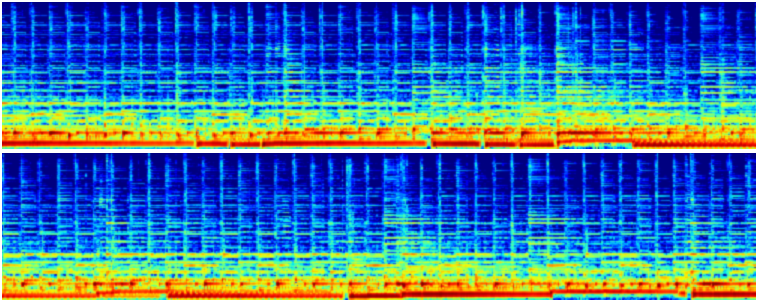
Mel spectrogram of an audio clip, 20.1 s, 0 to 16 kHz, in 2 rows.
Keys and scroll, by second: 4.3-5.2 typing.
